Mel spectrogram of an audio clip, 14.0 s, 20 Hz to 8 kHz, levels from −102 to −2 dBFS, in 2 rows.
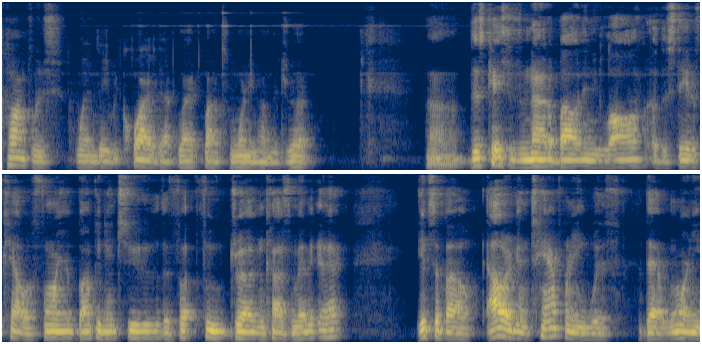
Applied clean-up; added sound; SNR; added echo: neural mask model DeepFilterNet 3.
